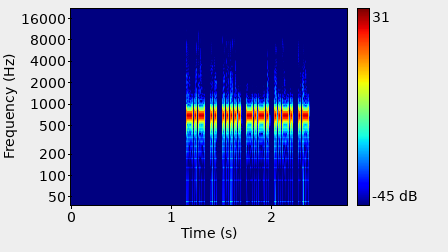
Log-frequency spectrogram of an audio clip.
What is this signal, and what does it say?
Morse code, heard as a keyed tone, about 60 wpm, 700 Hz. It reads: KI5CFA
